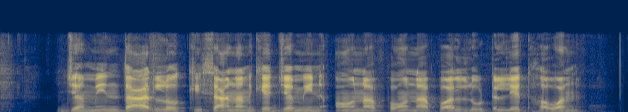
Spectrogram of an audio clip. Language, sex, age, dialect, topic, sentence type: Bhojpuri, male, 18-24, Northern, banking, statement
